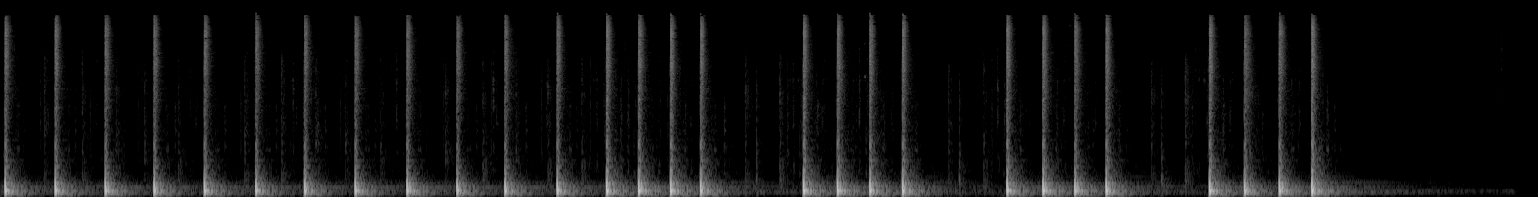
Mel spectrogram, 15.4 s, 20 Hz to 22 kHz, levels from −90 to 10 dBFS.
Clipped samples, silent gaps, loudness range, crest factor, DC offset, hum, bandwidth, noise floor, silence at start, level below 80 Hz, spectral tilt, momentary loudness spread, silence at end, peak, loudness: under 0.1%; none; 3 LU; 26 dB; under 0.1%; none; 16 kHz; -80 dBFS; 0.05 s; -52 dBFS; -6.5 dB/octave; 19 LU; 2.15 s; -4 dBFS; -29 LUFS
